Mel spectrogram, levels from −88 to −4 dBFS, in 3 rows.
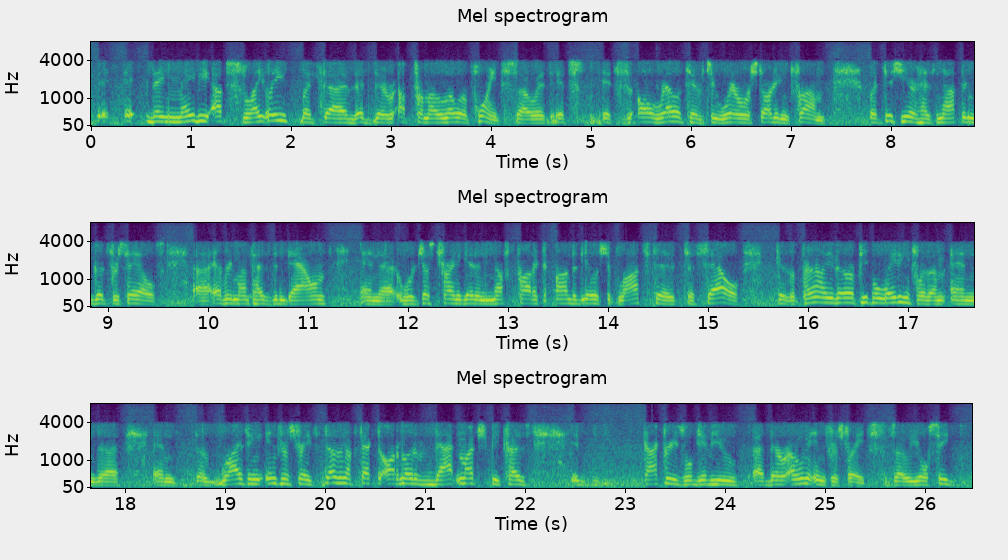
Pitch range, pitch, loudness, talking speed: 135-165 Hz, 145 Hz, -19 LUFS, 205 wpm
